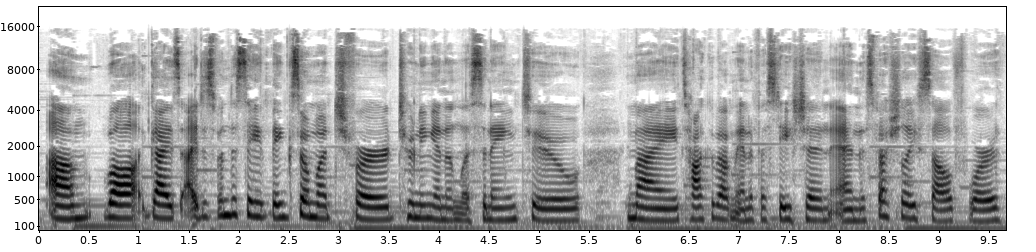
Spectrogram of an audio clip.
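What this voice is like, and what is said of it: Slightly raspy voice. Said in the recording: “I'm a little bit raspy”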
